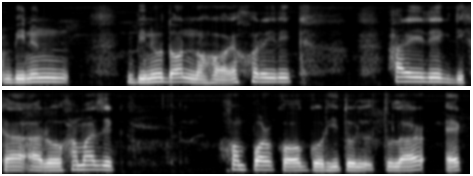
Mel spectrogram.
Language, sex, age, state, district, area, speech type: Assamese, male, 18-30, Assam, Udalguri, rural, spontaneous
